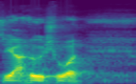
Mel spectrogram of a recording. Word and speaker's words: Yahushua: good book it looks like the grandson of yahushua uh not not art not Joshua Joshua yeah yeah it's yahushua I'm actually I think Joshua's is yahushua and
